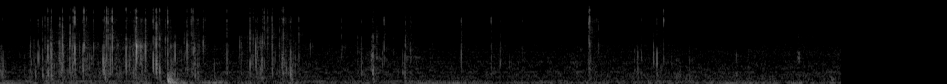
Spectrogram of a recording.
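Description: A plastic wrapper crinkles and rustles close by.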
